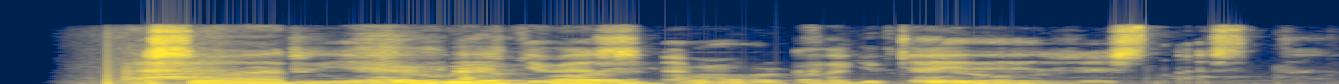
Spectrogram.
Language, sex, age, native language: Icelandic, female, 14, Icelandic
